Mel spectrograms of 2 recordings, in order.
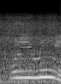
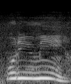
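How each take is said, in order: First: High confused voice; imitating Tiffany. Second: High, louder confused voice; imitating Tiffany. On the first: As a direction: play her high and baffled. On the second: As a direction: play her high and loud. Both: Voicing Tiffany in story.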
